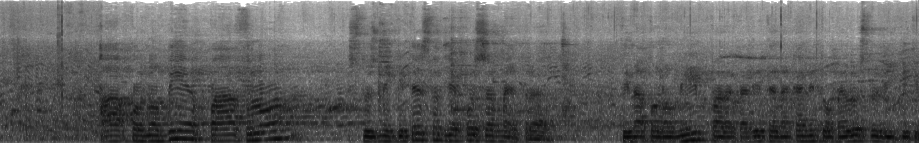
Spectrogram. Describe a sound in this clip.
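A woman close by speaks loudly.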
